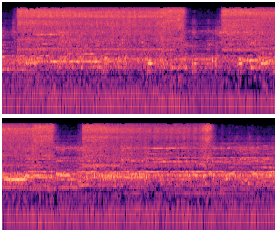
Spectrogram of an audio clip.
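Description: Tattoo machine buzzing in three runs of about two to three seconds each, stopping briefly twice, over background music.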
